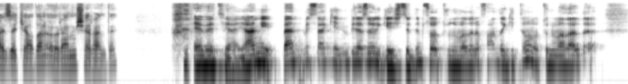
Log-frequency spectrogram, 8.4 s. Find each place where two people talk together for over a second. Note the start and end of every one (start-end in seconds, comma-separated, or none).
none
